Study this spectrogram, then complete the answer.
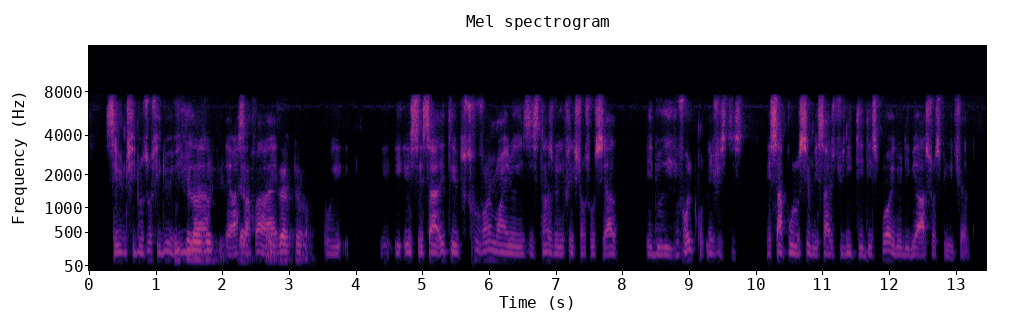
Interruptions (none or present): present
